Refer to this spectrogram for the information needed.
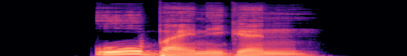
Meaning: inflection of o-beinig: 1. strong genitive masculine/neuter singular 2. weak/mixed genitive/dative all-gender singular 3. strong/weak/mixed accusative masculine singular 4. strong dative plural
- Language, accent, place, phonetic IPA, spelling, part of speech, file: German, Germany, Berlin, [ˈoːˌbaɪ̯nɪɡn̩], o-beinigen, adjective, De-o-beinigen.ogg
